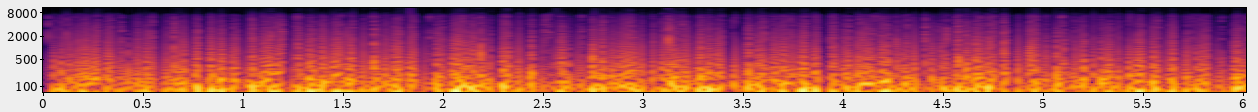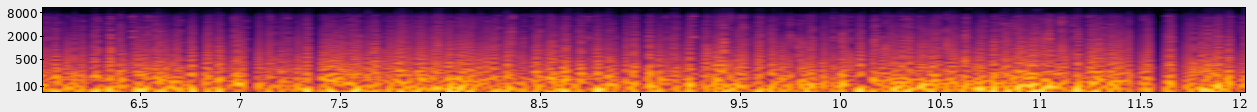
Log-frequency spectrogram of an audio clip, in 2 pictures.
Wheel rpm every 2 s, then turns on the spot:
230, 230, 230, 230, 230, 220.
none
